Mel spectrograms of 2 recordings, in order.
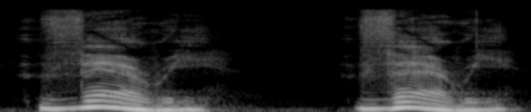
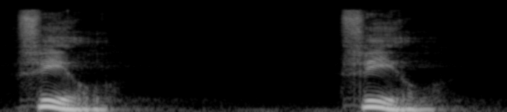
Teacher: our V has a little bit less voice. And therefore our V is just a bit more in the direction of the F, which is completely voiceless.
